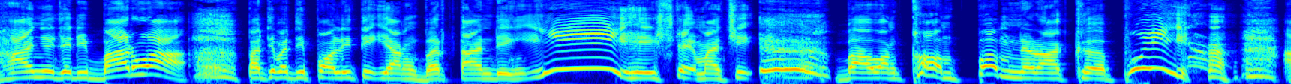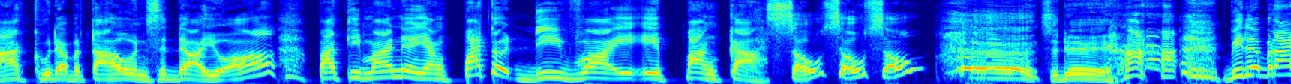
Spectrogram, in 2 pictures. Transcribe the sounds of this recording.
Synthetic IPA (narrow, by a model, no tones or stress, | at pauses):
ɦaɲãd͡ʒadibaɾwapat̪̬ipat̪̬ipɔlit̪ɪk̚jaŋbərt̪andɪŋihɛst̪ɛk̚mãt͡ʃiʔbawaŋkɔmpəmnəɾakəpui | ʔakudabərt̪aʊnsədajuɔlpat̪imãnə̃jaŋpat̪ʊt̪̚divaeʔepaŋka̰hsowsowsow | səde | bilabəɾa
